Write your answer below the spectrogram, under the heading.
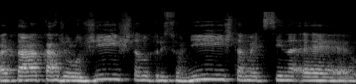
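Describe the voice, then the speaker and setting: In a room with audible echo, a woman speaks at a medium pitch, somewhat breathy, with ordinary pitch variation and a fairly slow pace. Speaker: live session host and moderator. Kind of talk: live Q&A and event announcements. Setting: live stream.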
